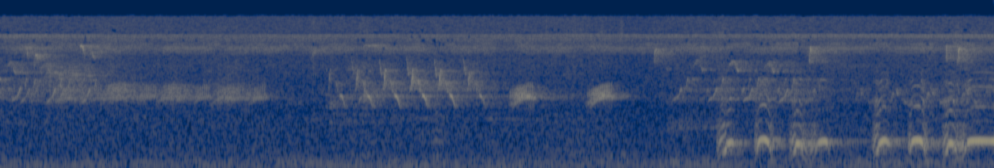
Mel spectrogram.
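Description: Barred owl hooting: a rhythmic run of loud hoots from about seven seconds in, turning into a falling drawn-out note at the end. Before it, small birds chatter and trill high-pitched.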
